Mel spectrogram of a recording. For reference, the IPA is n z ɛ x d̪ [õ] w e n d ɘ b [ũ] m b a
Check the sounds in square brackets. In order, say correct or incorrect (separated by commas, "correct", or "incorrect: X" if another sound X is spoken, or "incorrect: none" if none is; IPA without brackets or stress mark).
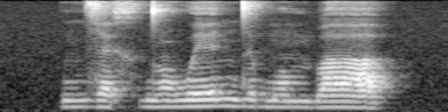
correct, incorrect: õ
